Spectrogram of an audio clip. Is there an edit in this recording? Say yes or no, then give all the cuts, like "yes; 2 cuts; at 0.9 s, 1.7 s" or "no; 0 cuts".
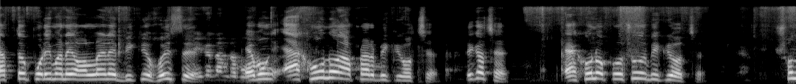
no; 0 cuts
